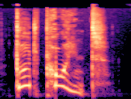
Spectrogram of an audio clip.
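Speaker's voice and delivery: very high-pitched, gloating, triumphant crowing. Ellen backs up a question put to the narrator, crowing. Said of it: "Ellen crows".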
